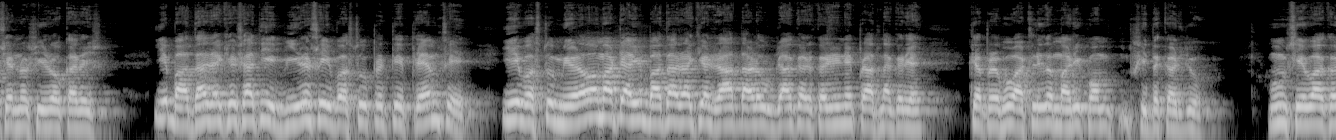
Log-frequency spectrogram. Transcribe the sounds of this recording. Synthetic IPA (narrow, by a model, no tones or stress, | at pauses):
ʃjənoʃiɾokəɾeʃ | ebad̪ʱaɾakʰjasat̪ʰiekʋiɾəseeʋəst̪upɾət̪ːjepɾemt͡ʃʰe | eʋəst̪umeɭʋamaʈeaʋibad̪ʱaɾakʰiənɾat̪̚d̪aɽəud͡ʒakəɾkəɾinepɾaɾt̪ʰənak̬əɾie | kepɾəbʱuaʈlit̪omaɾikɔmsid̪ʱːkəɾd͡ʒo | ɦũseʋakə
